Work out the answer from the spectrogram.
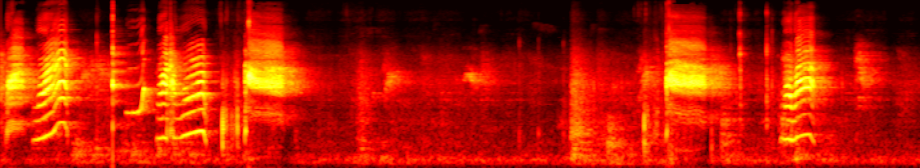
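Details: Captive rose-ringed parakeet saying "mummy": quick bursts of nasal, bent, harmonic syllables, broken by a harsh rasping screech. Soft clicks and room noise fall between the phrases.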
